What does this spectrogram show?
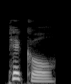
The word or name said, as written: pickel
